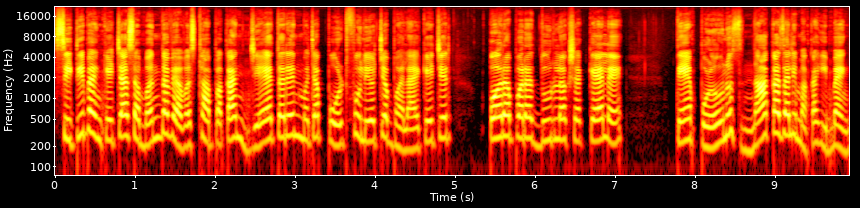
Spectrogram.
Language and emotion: Goan Konkani, disgusted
